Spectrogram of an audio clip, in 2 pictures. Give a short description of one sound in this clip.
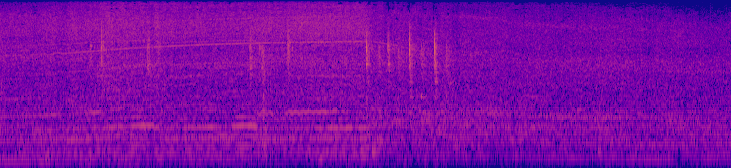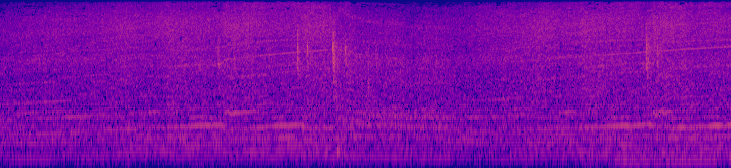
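A racing car engine revs high, rising through the gears and dropping as it slows for corners.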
